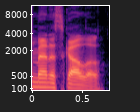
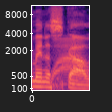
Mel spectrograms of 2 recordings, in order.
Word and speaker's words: Maniscalco: Sebastian Maniscalco. Sebastian Maniscalco.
